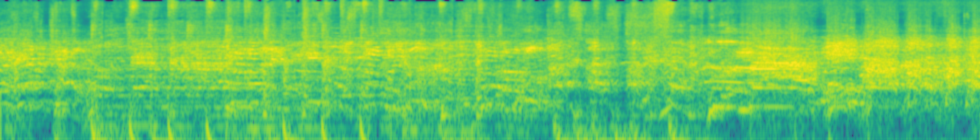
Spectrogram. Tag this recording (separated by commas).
Speech, Music, inside a public space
